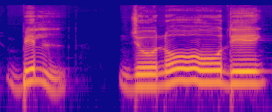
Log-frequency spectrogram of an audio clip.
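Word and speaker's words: بِالْجُنُودِ: টানি হবে উচ্চারণটা হবে বিল জুনুদিন এরকম উচ্চারণ হবে আর থামলে এখানে তিন আলিফ টান দিয়ে এই দালকে ধরবে বিল জুনুদ তো আপনারা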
